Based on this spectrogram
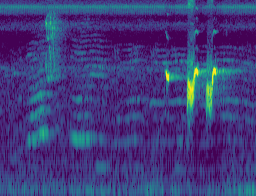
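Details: Sooty-headed bulbul used to lure wild bulbuls: a brief sharp note then a pair of loud buzzy chirps, over faint background whistles from other birds.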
